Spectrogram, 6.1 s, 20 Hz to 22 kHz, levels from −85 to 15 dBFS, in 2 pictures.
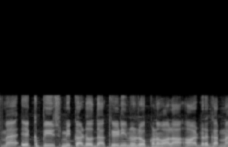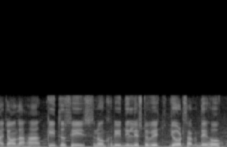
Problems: constant background noise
